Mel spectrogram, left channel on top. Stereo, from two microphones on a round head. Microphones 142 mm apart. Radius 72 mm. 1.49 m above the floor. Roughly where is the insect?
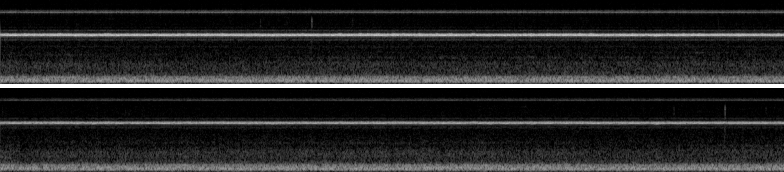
Left.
